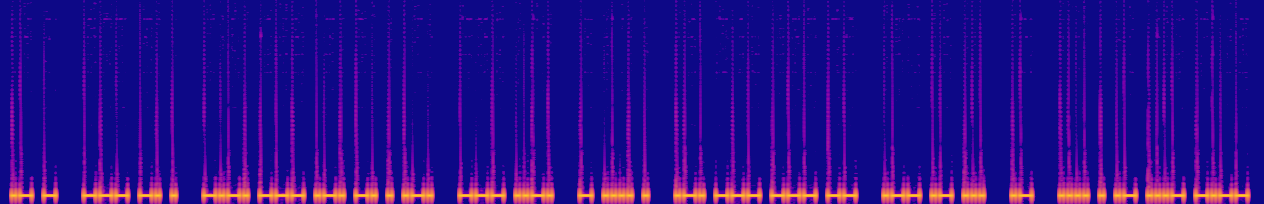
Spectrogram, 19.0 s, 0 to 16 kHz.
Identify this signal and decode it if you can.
Morse code, heard as a keyed tone, about 21 wpm, 700 Hz. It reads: AT ONE CORNER OF THE ROOM WAS A HEAVY
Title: Sentences from Top 1600 Words 20wpm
